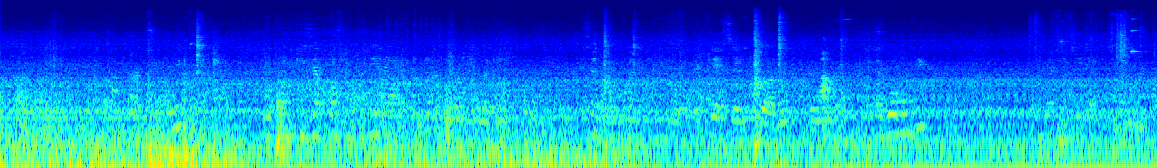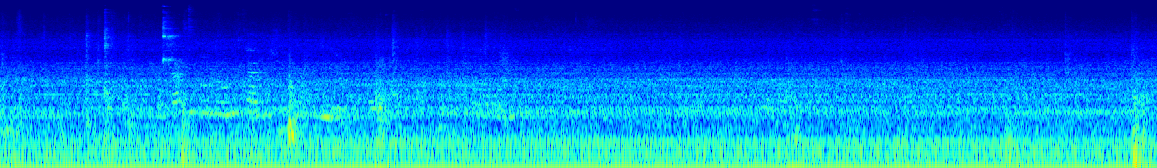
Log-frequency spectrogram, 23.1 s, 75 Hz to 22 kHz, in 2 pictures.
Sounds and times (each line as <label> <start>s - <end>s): people waiting for departure 0.0s - 18.3s
tram climbs up this very steeply part of the street 0.0s - 23.1s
